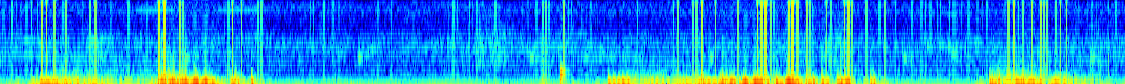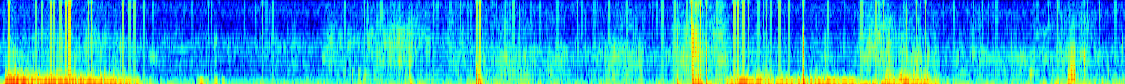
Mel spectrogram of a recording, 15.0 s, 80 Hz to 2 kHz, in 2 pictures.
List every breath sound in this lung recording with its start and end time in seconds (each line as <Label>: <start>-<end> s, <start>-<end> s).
Inhalation: 0.13-0.96 s, 6.52-7.21 s, 12.09-12.95 s
Exhalation: 0.94-1.77 s, 7.50-8.53 s, 12.98-13.84 s
Crackles: 0.13-0.96 s, 0.96-1.80 s, 6.52-7.21 s, 7.50-8.53 s, 12.09-12.95 s, 12.98-13.84 s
